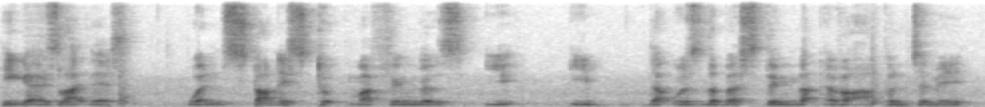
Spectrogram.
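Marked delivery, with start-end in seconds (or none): 1.2-6.0 hammed-up Geordie accent; stagey drama-student Geordie; theatre school Geordie. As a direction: put on a badly faked Geordie accent. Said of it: "theatre school Geordie accent".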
